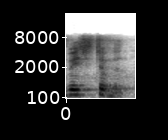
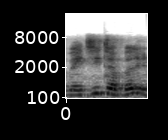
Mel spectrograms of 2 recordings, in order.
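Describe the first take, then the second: First: The middle e sound is dropped. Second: The middle e sound is pronounced. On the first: The speaker calls it right. "No e sound" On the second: The speaker calls it wrong. "it is not vegetable"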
